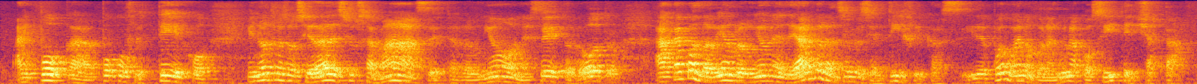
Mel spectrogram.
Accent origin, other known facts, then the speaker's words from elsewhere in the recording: Pando, Canelones, Uruguay; soy de Pando, ginecóloga, nacida y criada, fui a la escuela y al liceo Campando toda mi vida, viví en Pando hasta que empecé la facultad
